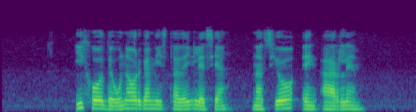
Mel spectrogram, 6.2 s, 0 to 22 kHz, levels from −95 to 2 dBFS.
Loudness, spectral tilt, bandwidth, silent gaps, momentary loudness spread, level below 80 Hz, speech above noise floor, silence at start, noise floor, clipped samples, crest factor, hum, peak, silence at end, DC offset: -20 LUFS; -7 dB/octave; 7.6 kHz; none; 8 LU; -58 dBFS; 44 dB; 1.15 s; -63 dBFS; under 0.1%; 18 dB; none; -4 dBFS; 0.8 s; under 0.1%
